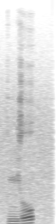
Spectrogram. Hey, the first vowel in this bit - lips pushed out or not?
yes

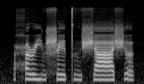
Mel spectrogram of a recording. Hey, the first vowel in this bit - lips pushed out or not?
no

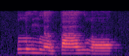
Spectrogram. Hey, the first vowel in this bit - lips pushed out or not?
yes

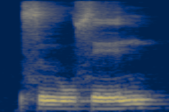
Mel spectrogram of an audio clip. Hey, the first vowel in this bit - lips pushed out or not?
no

